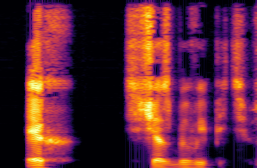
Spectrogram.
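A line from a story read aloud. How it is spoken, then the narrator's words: Sighing. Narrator (Russian): вздохнул Владимир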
